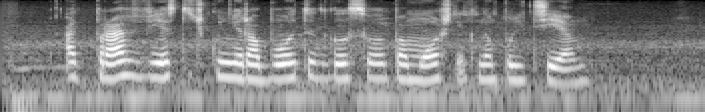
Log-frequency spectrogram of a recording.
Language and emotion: Russian, neutral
